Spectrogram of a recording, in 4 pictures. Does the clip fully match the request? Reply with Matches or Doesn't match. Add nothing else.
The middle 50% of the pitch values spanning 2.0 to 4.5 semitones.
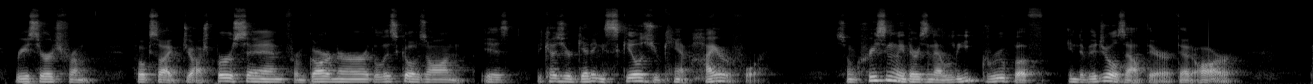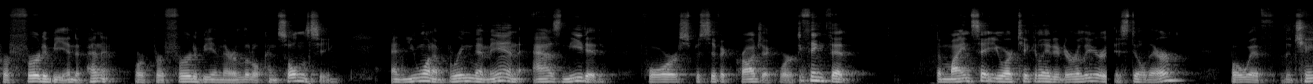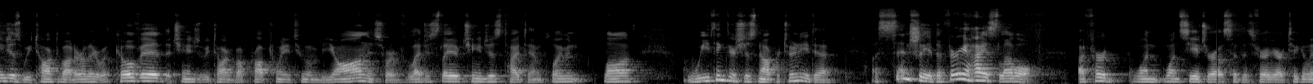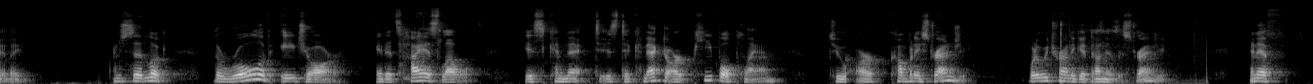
Matches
